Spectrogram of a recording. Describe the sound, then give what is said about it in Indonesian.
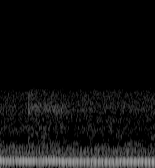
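A motorcycle passes by in the rain on muddy ground, its engine a steady, throaty rumble that holds fairly loud throughout, with a faint outdoor hiss in the background and no voices. “mana hujan mana becek mana motor lewat”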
